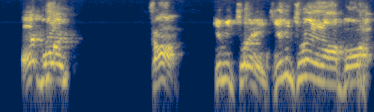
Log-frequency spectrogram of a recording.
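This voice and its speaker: A put-on character voice, fairly high in pitch, at a very fast pace. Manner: barking, commanding.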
